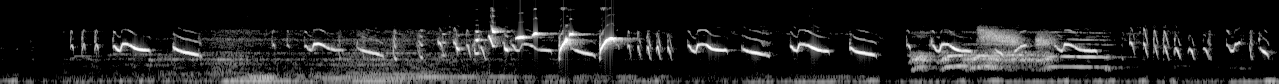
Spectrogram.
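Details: Horsfield's babbler song played to stimulate caged birds: short downward-slurred whistles given in quick sets between brief ticking chirps, with a harsh rasping burst near the end and a faint low hum underneath.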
